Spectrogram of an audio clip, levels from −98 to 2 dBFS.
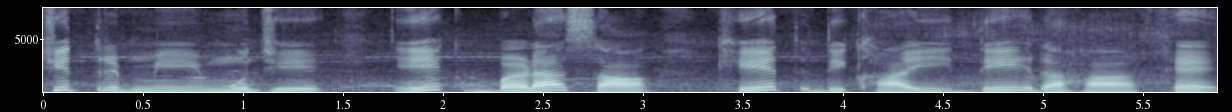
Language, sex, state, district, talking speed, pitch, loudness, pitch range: Hindi, female, Madhya Pradesh, Katni, 110 wpm, 200 Hz, -18 LUFS, 190-240 Hz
